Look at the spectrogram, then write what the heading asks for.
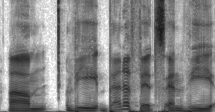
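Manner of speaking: ordinary talk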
